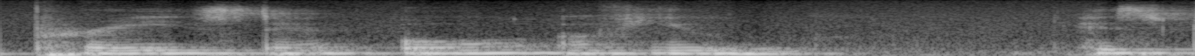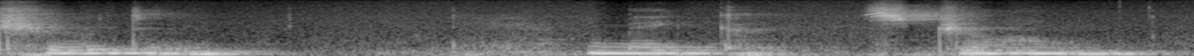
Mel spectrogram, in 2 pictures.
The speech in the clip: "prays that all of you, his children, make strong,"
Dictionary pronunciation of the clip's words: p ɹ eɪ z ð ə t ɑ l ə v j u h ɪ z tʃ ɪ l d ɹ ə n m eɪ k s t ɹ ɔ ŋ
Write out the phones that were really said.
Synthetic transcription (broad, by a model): p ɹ eɪ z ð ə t ɑ l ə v j u h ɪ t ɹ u d ə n m eɪ k s t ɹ ɔ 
